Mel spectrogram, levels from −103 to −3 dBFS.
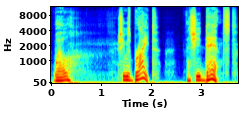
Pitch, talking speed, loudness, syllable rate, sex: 155 Hz, 110 wpm, -17 LUFS, 3.5 syllables/s, male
